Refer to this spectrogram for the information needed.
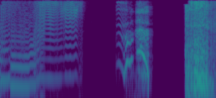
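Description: fart

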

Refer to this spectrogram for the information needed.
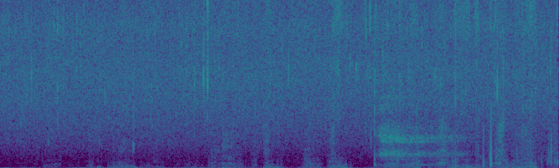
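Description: rain falling

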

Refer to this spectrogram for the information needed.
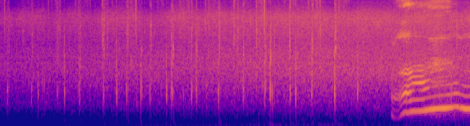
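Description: sudden rain shower

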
